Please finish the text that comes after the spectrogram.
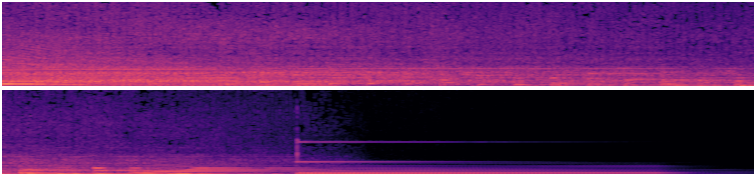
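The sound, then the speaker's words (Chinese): A hair dryer blows with a steady, loud whoosh and a whining motor pitch that wavers and slides downward, then the airflow cuts off, leaving a held ringing tone that fades out. “嘿嘿，我是吹风机，替人吹头发真开心。看我吹！”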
